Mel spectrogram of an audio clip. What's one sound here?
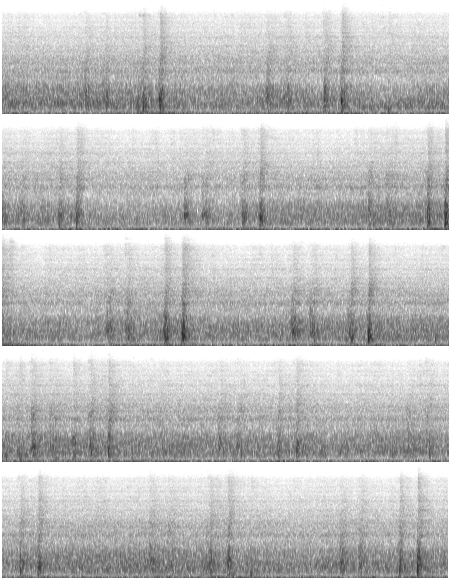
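Train wheels clack over rail joints at an uneven pace.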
